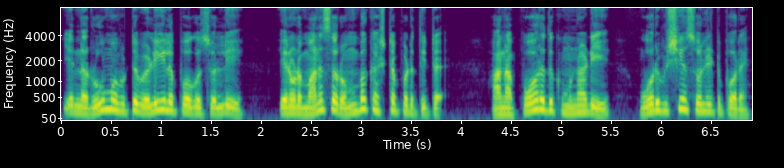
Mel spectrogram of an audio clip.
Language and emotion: Tamil, sad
